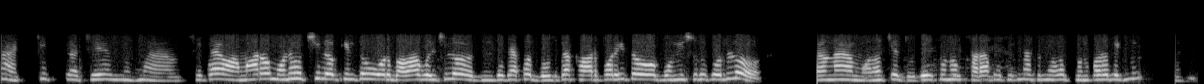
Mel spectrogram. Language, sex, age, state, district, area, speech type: Bengali, female, 60+, West Bengal, South 24 Parganas, rural, conversation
